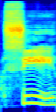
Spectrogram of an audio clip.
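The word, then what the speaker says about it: Sea: Now, C, which is spelled S-E-A, operates 3 different businesses, but the biggest and most compelling, in my opinion, is their e-commerce platform called Shopee.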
